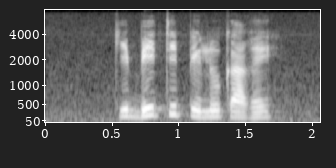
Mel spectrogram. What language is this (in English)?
Northern Sotho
